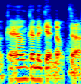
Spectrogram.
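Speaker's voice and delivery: mock crying, fake tearful voice. Imagining the fighter in his corner before the bout: mock crying. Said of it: "a little bit of crying in the corner".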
